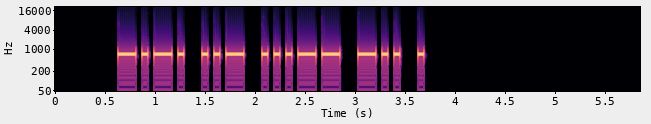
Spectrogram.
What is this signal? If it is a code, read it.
Morse code, heard as a keyed tone, about 20 wpm, 700 Hz. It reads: CU3DE
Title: DXCC-100 Call Signs - 5 Characters - Repeated 3x - 20wpm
